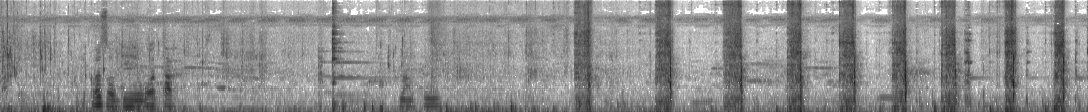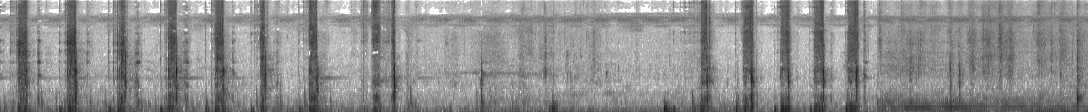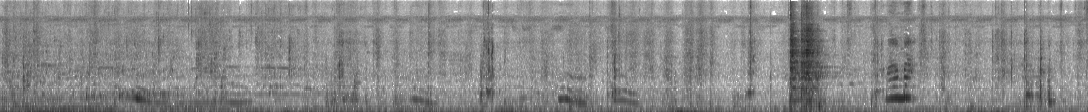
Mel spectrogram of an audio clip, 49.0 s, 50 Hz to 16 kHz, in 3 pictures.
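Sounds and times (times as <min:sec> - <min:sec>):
knife chopping on wooden board: 0:11.8 - 0:21.2.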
